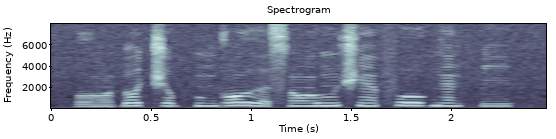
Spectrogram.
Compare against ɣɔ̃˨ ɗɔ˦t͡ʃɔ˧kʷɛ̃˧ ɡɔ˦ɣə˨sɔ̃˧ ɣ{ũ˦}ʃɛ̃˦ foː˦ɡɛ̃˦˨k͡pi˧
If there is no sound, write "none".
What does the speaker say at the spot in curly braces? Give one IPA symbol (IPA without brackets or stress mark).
ũ˦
